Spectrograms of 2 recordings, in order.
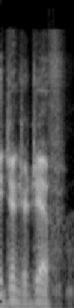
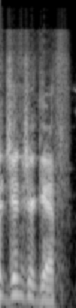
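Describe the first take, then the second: First: Gif said like "jif"; "gif" rhyming with "if", soft g as in "gym". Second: Gif with a hard G; "gif" opened on a hard g sound. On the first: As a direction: start "gif" with a j sound. Punning switch to soft G. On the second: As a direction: say "gif" starting as in "give". Meme name said two ways. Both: Shown as a demonstration.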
